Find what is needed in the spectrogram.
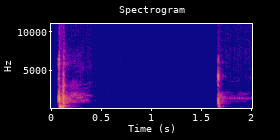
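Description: A short, sudden plop-like mouth sound, a lip smack between words, just after the start, then silence, and a faint second click shortly before speech resumes.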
